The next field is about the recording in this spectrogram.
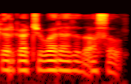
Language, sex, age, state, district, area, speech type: Kashmiri, male, 30-45, Jammu and Kashmir, Ganderbal, urban, spontaneous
